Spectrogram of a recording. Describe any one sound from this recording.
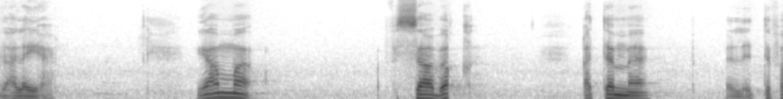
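An older man speaks calmly and slowly into a microphone, with long pauses.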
